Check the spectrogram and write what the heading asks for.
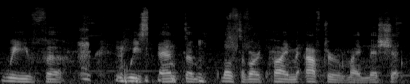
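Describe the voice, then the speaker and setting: A man playing a dutiful soldier in a tabletop game, reporting formally and haltingly to a superior. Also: mid-range voice, background noise, lightly acted. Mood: dutiful, hesitant.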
